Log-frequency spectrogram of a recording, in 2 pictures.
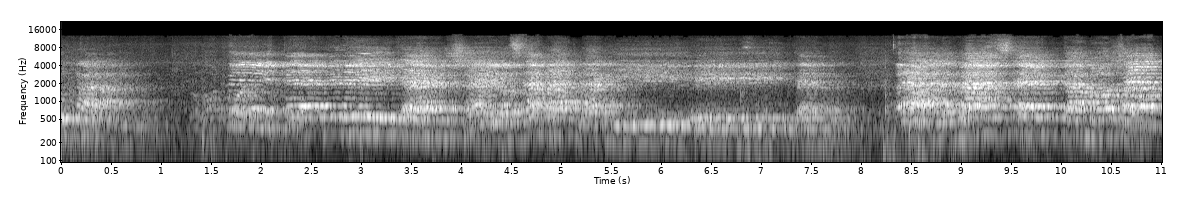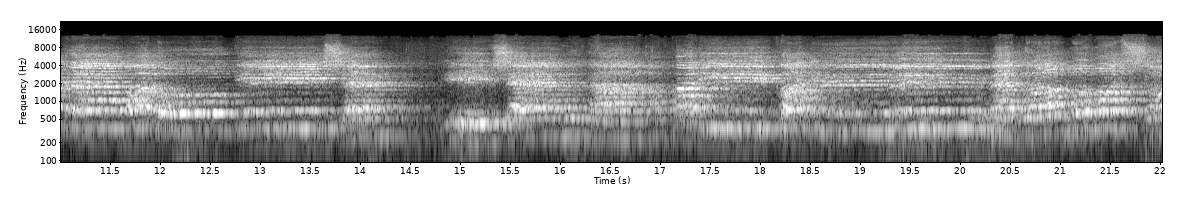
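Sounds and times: group of women singing: 0.0s - 0.8s, 1.6s - 22.0s.

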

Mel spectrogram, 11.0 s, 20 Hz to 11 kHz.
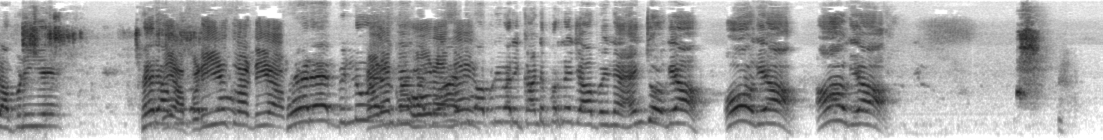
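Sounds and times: person sneezing: 10.2s - 10.8s.

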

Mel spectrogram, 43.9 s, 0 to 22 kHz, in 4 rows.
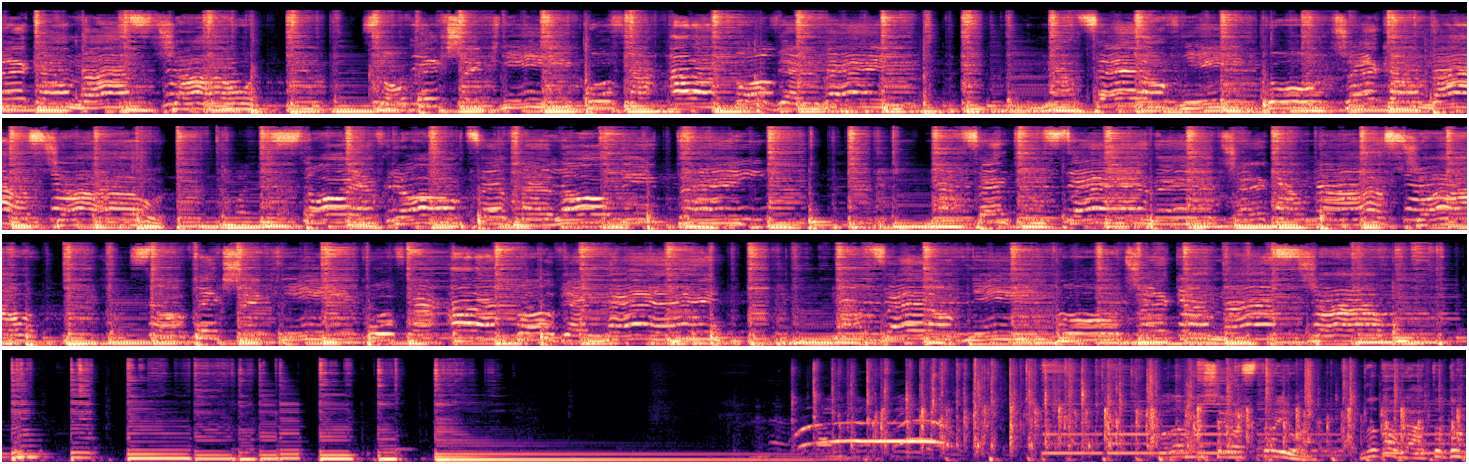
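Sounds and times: person singing: 0.0s - 2.0s, 2.8s - 6.9s, 7.8s - 16.9s, 18.0s - 27.4s, 28.2s - 32.6s
acoustic guitar strumming: 0.0s - 38.6s, 40.8s - 43.9s.

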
